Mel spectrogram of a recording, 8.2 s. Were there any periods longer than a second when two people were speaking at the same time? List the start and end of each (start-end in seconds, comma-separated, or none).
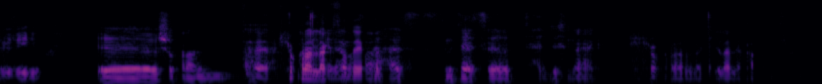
2.4-3.8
